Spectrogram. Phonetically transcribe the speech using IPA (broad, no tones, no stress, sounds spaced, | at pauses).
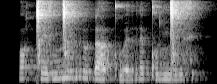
ɔ ǀ e z ŋ͡ǀ ɯ r u ɗ a kʷʼ ɛ r ɛ kʷʼ ɤ ŋ͡ǀ i s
